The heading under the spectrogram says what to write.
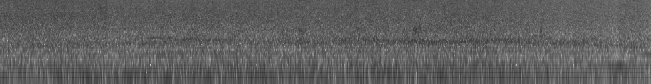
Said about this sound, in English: It's here. The howling wind. The driving rain. The storm surge along the coast.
